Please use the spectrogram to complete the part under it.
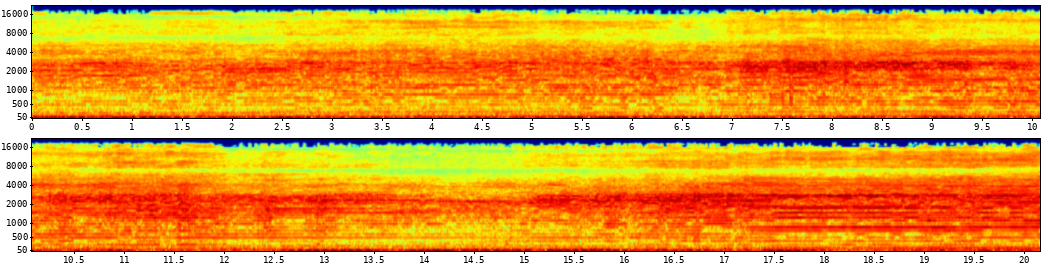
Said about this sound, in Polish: I teraz włosów nie zetnę, bo nie mam ku temu warunków, ale brodę ogolić mogę.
